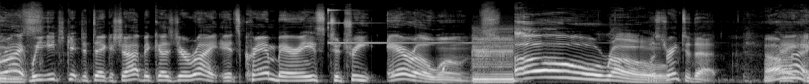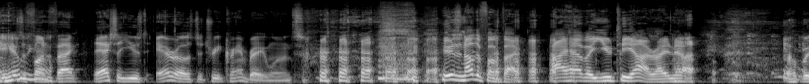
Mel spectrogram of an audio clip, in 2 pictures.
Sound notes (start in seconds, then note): 3.2 ding and buzz; 11.2 laughs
